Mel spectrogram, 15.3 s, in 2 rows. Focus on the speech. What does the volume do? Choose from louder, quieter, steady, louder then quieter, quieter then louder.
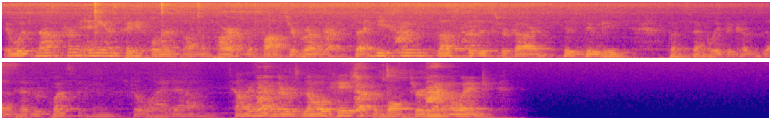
quieter then louder.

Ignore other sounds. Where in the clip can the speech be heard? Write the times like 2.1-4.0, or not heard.
0.0-12.8.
